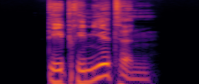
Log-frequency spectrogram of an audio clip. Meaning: inflection of deprimiert: 1. strong genitive masculine/neuter singular 2. weak/mixed genitive/dative all-gender singular 3. strong/weak/mixed accusative masculine singular 4. strong dative plural
- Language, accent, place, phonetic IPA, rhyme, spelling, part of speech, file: German, Germany, Berlin, [depʁiˈmiːɐ̯tn̩], -iːɐ̯tn̩, deprimierten, verb / adjective, De-deprimierten.ogg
